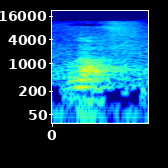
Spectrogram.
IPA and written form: rʌf (rough)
